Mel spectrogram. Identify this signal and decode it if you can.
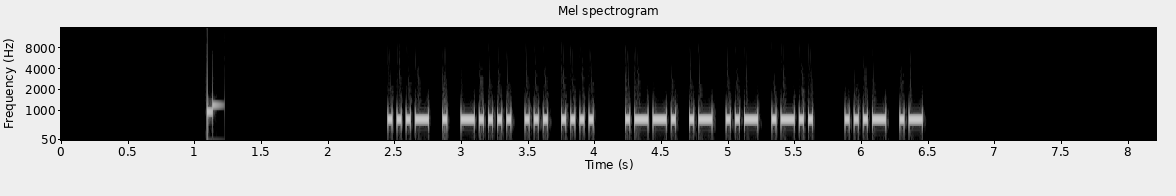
Morse code, heard as a keyed tone, about 36 wpm, 700 Hz. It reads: VE6SH PAUL VA
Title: K1USN SST QSO Practice - 35wpm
